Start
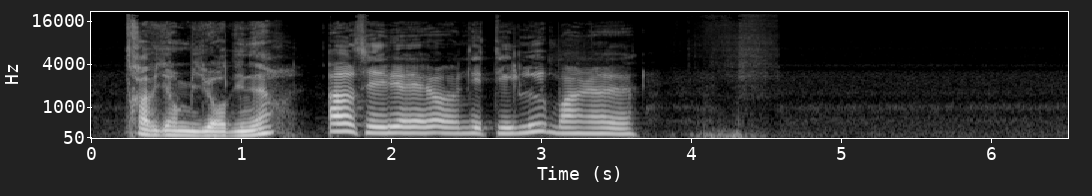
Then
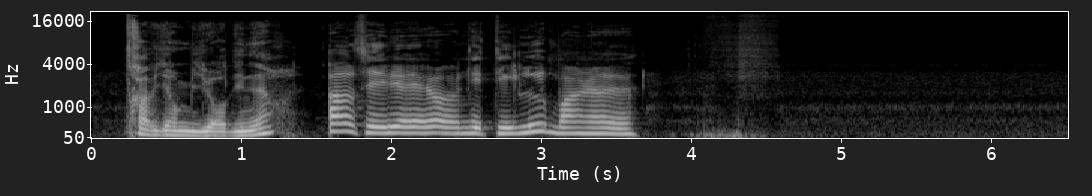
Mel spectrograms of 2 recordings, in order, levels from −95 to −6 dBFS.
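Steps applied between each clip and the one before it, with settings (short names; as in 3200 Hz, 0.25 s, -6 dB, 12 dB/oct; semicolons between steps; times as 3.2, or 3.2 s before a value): compressor 6:1, threshold -25 dBFS, peak gain reduction 9.5 dB; gain -4 dB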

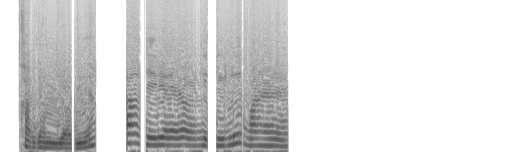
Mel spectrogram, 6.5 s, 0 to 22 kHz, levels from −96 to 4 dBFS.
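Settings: sample gate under -36.5 dBFS; gain +3.5 dB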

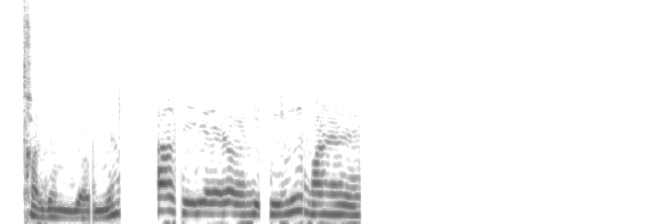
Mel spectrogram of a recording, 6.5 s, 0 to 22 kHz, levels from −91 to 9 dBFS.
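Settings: spectral contrast raised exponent 2.5; vocal rider 0.5 s; gain -2.5 dB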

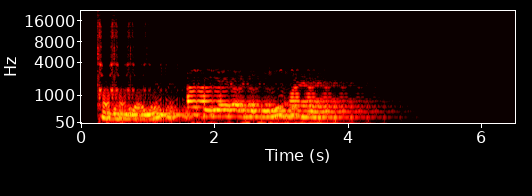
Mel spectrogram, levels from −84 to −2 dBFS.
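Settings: regenerating reverse delay 0.123 s, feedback 60%, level -2.5 dB; outdoor echo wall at 35 m, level -23 dB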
